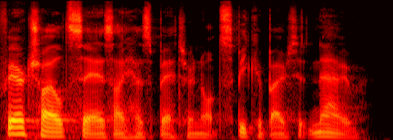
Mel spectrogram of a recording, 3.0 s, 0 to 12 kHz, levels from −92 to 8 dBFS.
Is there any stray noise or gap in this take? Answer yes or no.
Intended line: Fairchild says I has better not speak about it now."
no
